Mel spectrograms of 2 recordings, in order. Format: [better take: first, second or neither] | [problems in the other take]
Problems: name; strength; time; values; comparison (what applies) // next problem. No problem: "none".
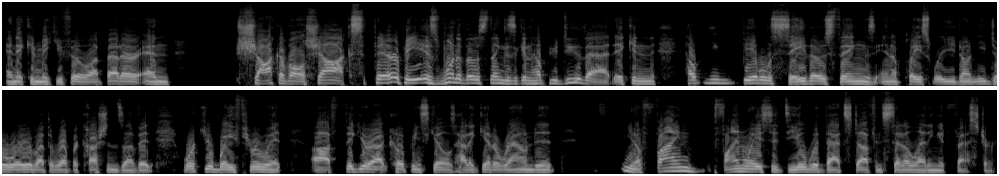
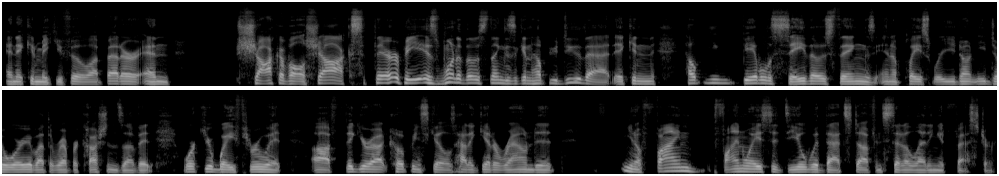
second | distortion; slight; 10 dB below the speech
